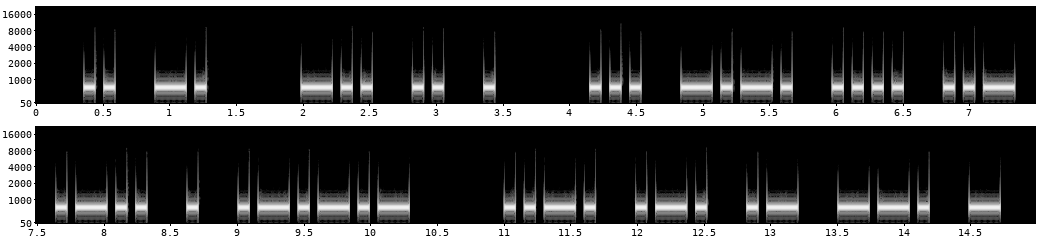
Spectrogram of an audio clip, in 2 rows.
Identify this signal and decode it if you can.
Morse code, heard as a keyed tone, about 16 wpm, 680 Hz. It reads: IN DIE SCHULE. FRAGT
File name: Morsekurs / Witze / Witz 24. August 2021, 70 F80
